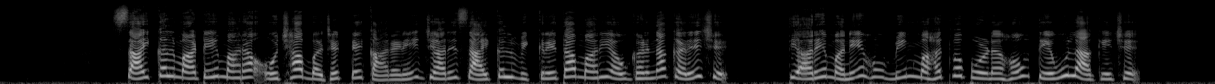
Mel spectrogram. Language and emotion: Gujarati, sad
